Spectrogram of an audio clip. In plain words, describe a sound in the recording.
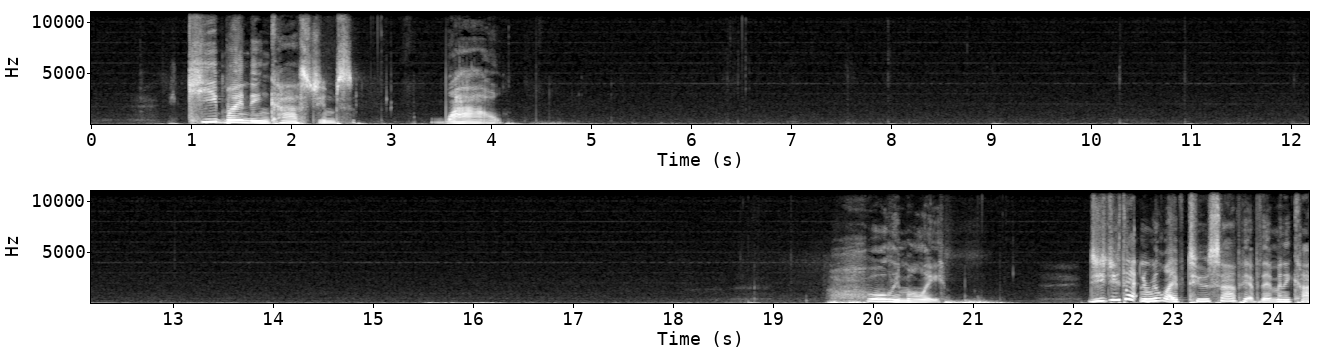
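A man talks with animation into a close microphone.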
